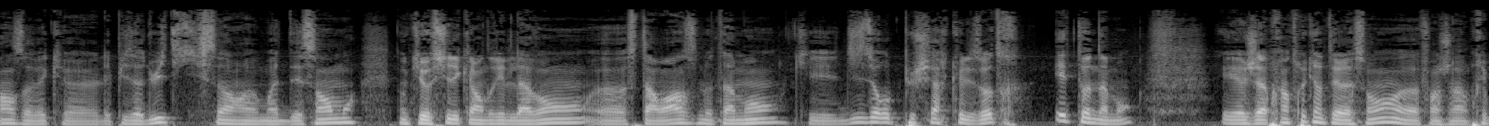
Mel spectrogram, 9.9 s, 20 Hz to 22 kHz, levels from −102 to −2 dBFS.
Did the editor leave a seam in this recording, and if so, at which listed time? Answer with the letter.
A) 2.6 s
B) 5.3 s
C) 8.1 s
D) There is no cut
A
